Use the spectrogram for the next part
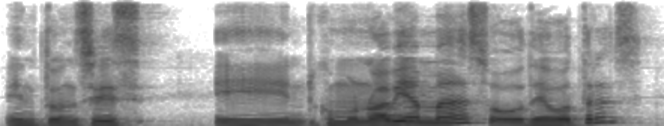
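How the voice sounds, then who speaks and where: A young Mexican man with a high-pitched voice tells a story among friends. He talks in loose, slangy, profane bursts and slips into acting out the quotes. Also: expressive, a little slow, a little mellow, clear, resonant tone. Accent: Mexican Spanish. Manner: slangy, swears a lot, acts out quotes. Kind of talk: casual chat.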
